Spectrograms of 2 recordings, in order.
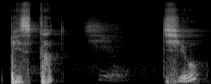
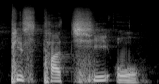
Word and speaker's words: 피스타치오: 비스타치오? 비스타티오? 티오 비스타. 다시 직접 마이크 대고 정확하게 발음 얘기를 해봐. 피스타치오.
